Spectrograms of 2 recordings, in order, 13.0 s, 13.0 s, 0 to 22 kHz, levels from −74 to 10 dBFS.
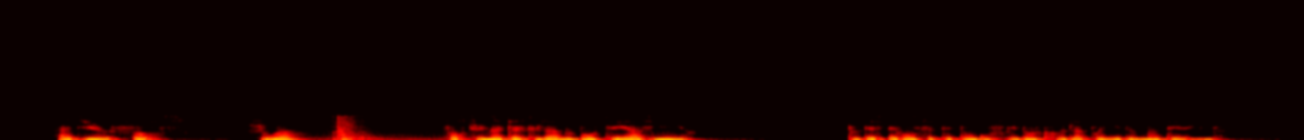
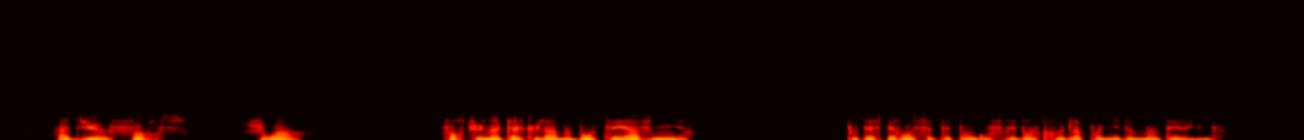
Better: second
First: background sound (Microwave oven); 17 dB below the speech // room echo; dies away in 0.3 s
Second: none

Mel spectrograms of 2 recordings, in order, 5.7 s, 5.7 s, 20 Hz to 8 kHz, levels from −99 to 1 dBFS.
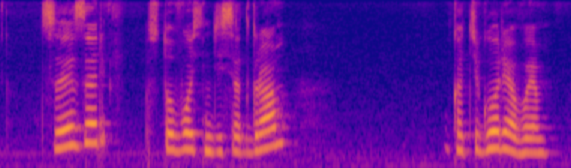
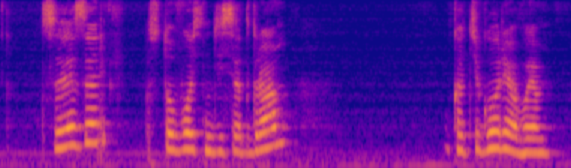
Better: first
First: none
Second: room echo; dies away in 0.4 s

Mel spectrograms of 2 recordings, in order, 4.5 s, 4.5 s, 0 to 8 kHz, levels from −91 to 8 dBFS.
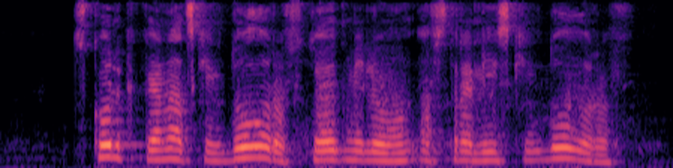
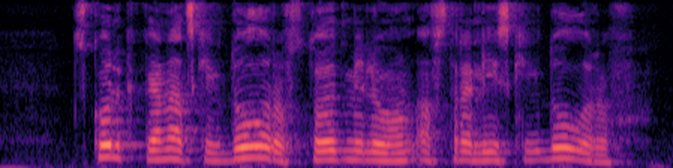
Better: second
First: noise reduction (neural separator model SepFormer DNS4)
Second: none

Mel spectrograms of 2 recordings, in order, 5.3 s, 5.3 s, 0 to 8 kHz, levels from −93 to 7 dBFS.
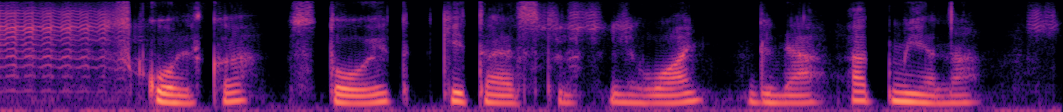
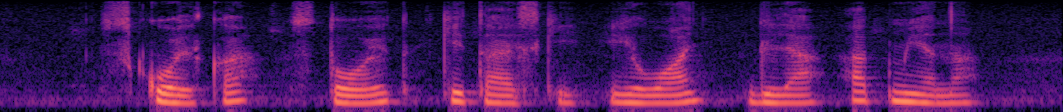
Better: second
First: noise reduction (neural diffusion model UNIVERSE++)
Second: none

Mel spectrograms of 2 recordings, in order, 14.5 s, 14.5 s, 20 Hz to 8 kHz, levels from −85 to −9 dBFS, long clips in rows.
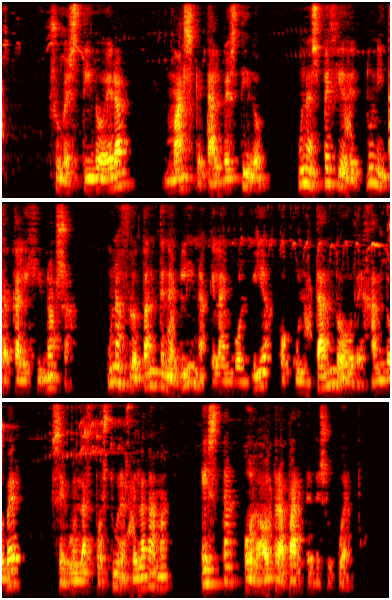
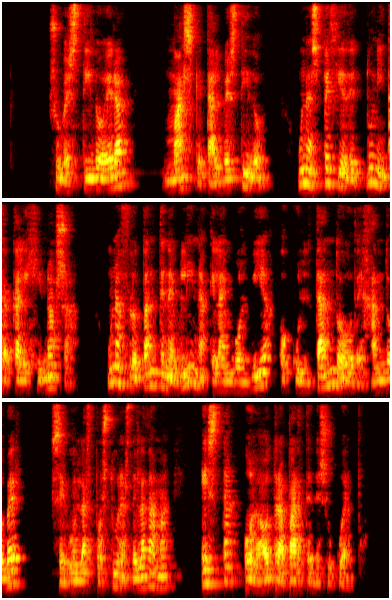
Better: second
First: noise reduction (classical method spectral subtraction)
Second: none

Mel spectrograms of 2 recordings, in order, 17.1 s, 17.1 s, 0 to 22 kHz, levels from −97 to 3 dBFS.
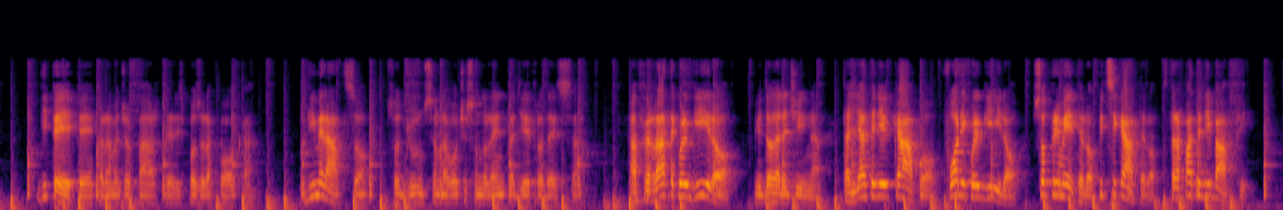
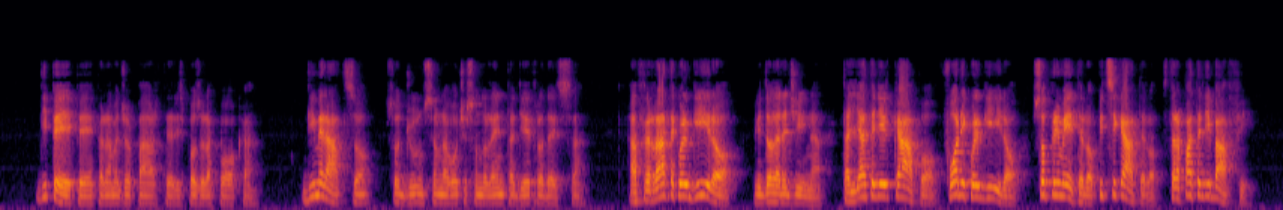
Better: second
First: background sound (Drum kit); 12 dB below the speech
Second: none

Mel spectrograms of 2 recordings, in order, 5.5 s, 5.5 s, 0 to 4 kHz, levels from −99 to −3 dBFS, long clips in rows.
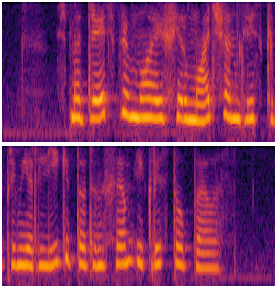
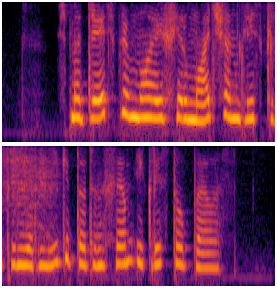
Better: first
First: none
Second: noise reduction (neural mask model RNNoise)

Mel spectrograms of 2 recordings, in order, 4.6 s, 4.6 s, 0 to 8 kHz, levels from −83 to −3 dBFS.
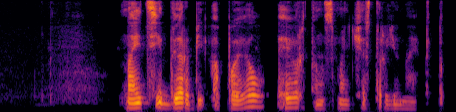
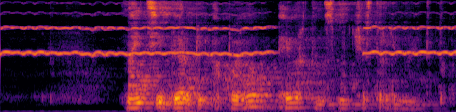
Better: first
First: none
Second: background sound (Wind instrument, woodwind instrument); 1 dB below the speech // room echo; dies away in 1.1 s

